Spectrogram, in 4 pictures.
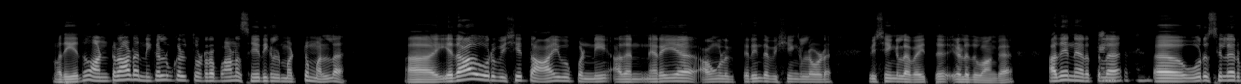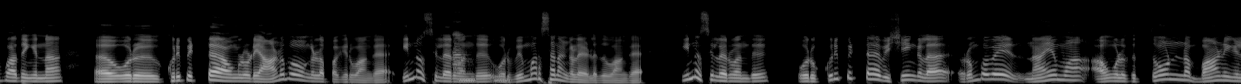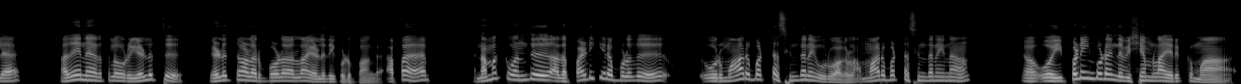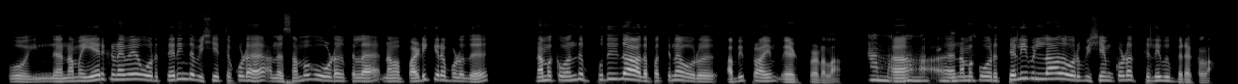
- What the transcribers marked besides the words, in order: none
- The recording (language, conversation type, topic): Tamil, podcast, சமூக ஊடகங்களில் பிரபலமாகும் கதைகள் நம் எண்ணங்களை எவ்வாறு பாதிக்கின்றன?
